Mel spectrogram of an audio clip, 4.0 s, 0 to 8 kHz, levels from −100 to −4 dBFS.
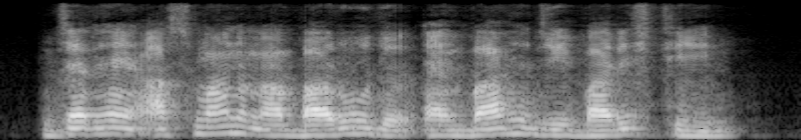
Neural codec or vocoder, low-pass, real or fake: codec, 16 kHz, 16 kbps, FreqCodec, smaller model; 7.2 kHz; fake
